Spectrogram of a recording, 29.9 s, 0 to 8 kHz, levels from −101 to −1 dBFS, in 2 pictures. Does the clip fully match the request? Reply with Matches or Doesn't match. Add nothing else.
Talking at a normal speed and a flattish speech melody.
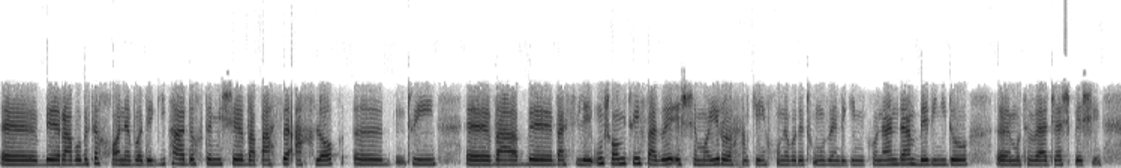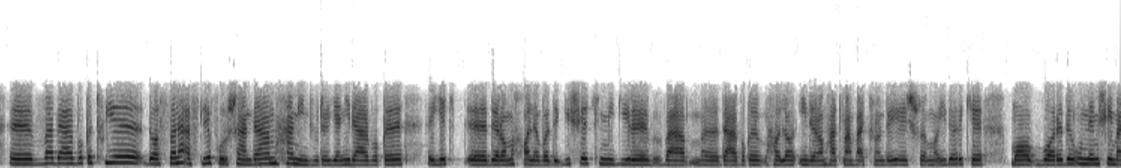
Matches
